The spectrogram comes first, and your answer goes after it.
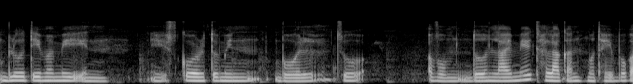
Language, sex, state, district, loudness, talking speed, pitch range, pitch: Mizo, female, Mizoram, Aizawl, -21 LUFS, 200 wpm, 155-175 Hz, 170 Hz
